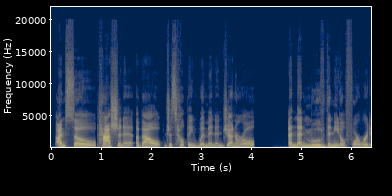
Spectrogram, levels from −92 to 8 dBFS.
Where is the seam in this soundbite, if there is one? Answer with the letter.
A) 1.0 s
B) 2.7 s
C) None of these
C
